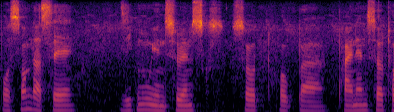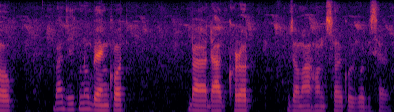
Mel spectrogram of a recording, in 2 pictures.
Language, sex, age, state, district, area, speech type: Assamese, male, 30-45, Assam, Jorhat, urban, spontaneous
